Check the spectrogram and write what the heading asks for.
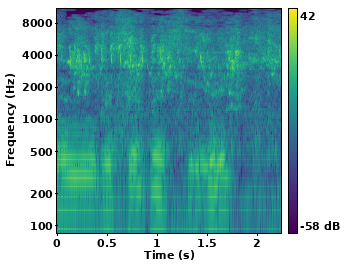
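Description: Budgerigars chattering and warbling, with a man's low voice repeating short sing-song syllables to them in a steady rhythm.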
